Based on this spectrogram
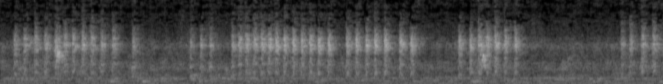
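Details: Fighting Eurasian tree sparrows give nyrecet chattering, fast runs of bright high-pitched chirps in bursts lasting about a second, separated by brief gaps, with a steady faint hum beneath.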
